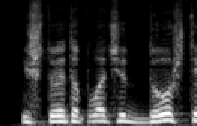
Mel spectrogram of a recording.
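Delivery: ordinary talk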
